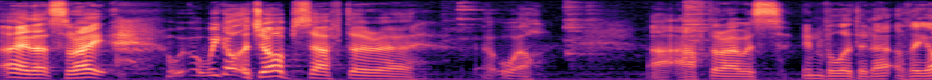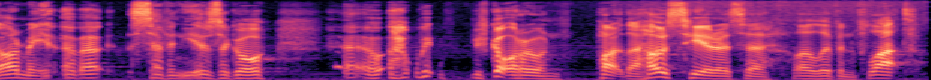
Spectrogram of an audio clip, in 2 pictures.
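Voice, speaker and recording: A man's voice: mid-range voice, animated, moderate pace, creaky, a bit bright. A man acting a stubborn, friendly ex-army groundsman and husband in an audio drama, in a homely, hesitant, plain-spoken way. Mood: hesitant, explanatory.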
